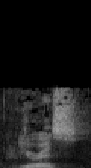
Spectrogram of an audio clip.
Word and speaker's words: EURES: Here, it's about eures. Am I pronouncing that correctly?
